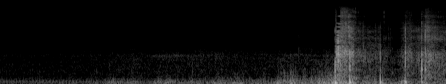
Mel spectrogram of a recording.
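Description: Footsteps in dry grass coming closer, then loud rustling and knocks right at the microphone a little over three seconds in, as something is put down or handled beside it.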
